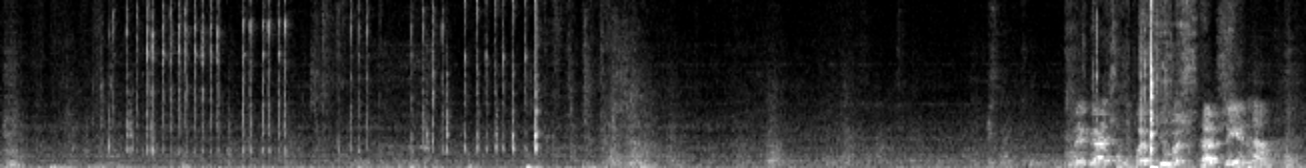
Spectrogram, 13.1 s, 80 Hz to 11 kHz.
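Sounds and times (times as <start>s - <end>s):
mechanical keyboard typing: 1.0s - 5.5s.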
